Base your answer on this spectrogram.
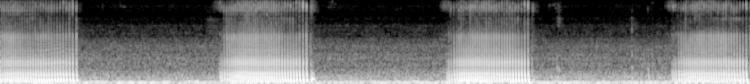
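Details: Sleeping domestic cat named Punk, sprawled on a lap over a kotatsu futon, lets out heavy snores: four loud, deep, rattling inhalations about every two seconds, each lasting nearly a second.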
